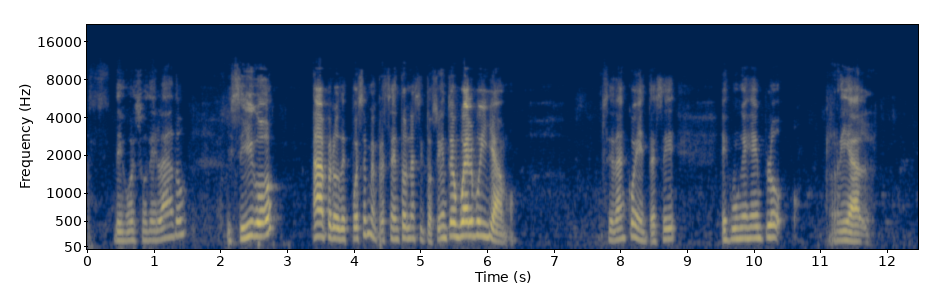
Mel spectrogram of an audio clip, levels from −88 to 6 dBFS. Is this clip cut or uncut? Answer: uncut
